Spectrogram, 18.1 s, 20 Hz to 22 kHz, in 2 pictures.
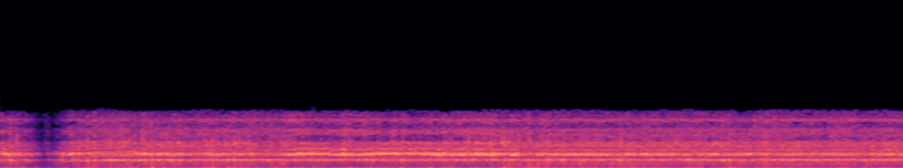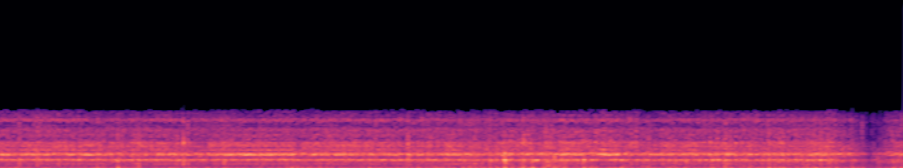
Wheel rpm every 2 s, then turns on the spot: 120, 160, 160, 160, 160, 160, 160, 160, 140.
none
